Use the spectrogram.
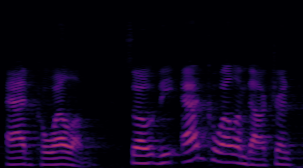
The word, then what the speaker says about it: ad coelum: the ad coelom doctrine there's different ways to pronounce this some people say add chelum some people say add celem some people say add column i'm going to say add coellum so the ad column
